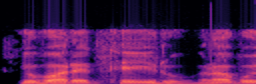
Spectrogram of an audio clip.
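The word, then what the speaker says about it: 呼ばれている: 넷째 줄의 어귀는 한자가 불을 호자이고 일본어로는 요바레테이루라고 읽으며 요바레테이루는 부르다는 뜻의 요부의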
